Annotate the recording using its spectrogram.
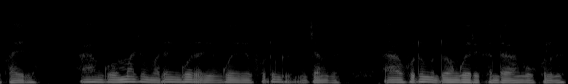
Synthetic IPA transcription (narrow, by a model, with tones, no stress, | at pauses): pa˨i˦də˦ | a˨˦ŋ˦ɡo˨˦ma˦d͡ʒi˦ma˨da˦i˦ŋ˦ɡo˦da˨ɾi˨ŋɡo˦jɾe˨fu˦du˦ŋɡə˨mə˨d͡ʒa˦nɡə˨a˨fu˦du˦ŋɡə˨do˦ŋɡo˦i˦ɾe˨kə˦nda˨ɡa˦ŋɡo˨ku˨lɡə˦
